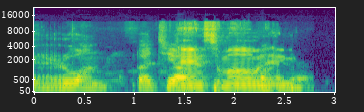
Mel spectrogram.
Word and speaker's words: Ruan: Is that how you pronounce it? Yeah, Ruan. It would actually be Ruan, but yeah.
